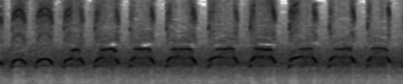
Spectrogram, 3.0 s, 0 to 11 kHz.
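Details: Juvenile osprey at its natal nest on 8 August 2013, 3:15 pm, repelling an intruder, apparently a black vulture, gives a rapid run of shrill, arched whistled notes, about three per second, with a faint steady electrical hum beneath.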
